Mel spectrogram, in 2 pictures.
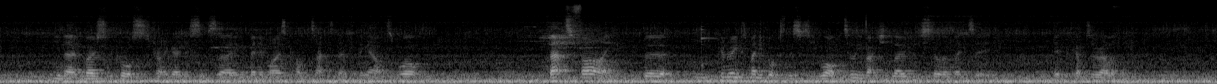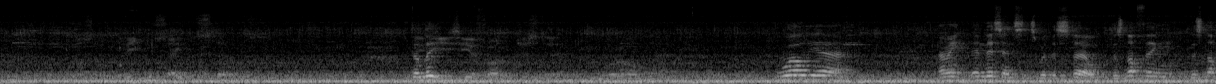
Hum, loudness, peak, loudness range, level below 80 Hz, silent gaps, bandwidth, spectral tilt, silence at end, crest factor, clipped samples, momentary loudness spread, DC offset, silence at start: none; -31 LUFS; -14 dBFS; 3 LU; -44 dBFS; none; 18 kHz; -7 dB/octave; 0 s; 16 dB; under 0.1%; 5 LU; under 0.1%; 0 s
